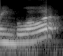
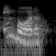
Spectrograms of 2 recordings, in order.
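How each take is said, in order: First: "Em boa hora" said as separate words; full separate words. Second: "embora" run together as one word; merged form. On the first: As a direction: say "Em boa hora" in full, keeping every vowel. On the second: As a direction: say "embora" fused, with the sounds dropped. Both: Shown as a demonstration. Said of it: "Olha a diferença".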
